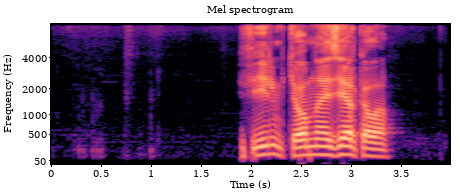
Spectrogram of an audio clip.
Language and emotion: Russian, angry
